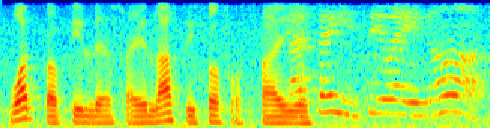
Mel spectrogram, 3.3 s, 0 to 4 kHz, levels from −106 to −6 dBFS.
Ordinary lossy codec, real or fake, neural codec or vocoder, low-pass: none; real; none; 3.6 kHz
